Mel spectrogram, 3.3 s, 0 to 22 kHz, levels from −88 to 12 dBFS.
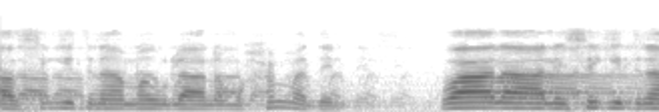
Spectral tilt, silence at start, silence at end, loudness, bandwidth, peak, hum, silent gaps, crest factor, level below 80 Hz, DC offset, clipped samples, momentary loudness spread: -4 dB/octave; 0 s; 0 s; -38 LUFS; 7.4 kHz; -18 dBFS; none; none; 20 dB; -78 dBFS; under 0.1%; under 0.1%; 16 LU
